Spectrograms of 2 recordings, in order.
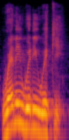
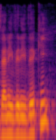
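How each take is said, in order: First: It is said with a Latin pronunciation. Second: It is said with an Americanized pronunciation. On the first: The speaker calls it right. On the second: The speaker calls it wrong.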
